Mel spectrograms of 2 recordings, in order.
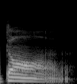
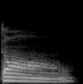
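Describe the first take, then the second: First: The vowel is said with rounded lips. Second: The vowel is said with rounded lips.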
